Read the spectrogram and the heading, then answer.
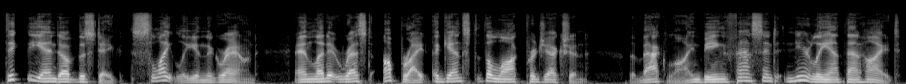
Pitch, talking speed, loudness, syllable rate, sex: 120 Hz, 185 wpm, -18 LUFS, 4.6 syllables/s, male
